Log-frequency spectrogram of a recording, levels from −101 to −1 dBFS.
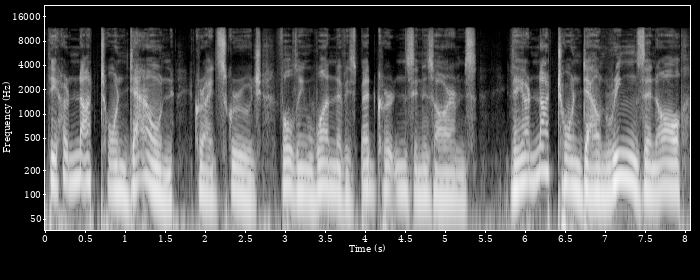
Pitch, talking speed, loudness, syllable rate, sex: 115 Hz, 180 wpm, -19 LUFS, 4.3 syllables/s, male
